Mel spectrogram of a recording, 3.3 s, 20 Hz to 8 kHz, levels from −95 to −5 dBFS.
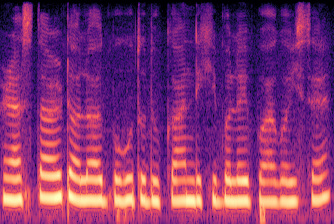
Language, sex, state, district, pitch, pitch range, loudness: Assamese, female, Assam, Kamrup Metropolitan, 240 Hz, 230-250 Hz, -13 LUFS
